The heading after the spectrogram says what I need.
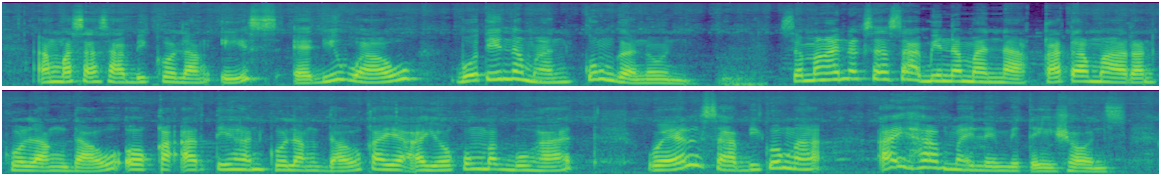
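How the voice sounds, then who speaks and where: Talking at a fairly quick pace, a woman uses a fairly high pitch with very wide pitch swings and very even loudness. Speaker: welder and vlogger. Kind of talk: casual vlog talk to viewers.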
